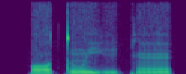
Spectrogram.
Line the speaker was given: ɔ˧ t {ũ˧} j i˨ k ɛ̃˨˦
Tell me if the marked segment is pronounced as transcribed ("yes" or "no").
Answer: yes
